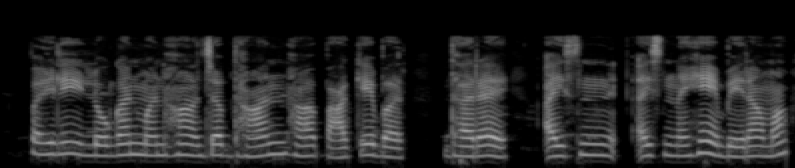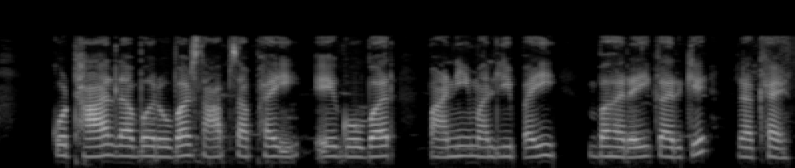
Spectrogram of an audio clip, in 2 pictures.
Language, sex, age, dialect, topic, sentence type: Chhattisgarhi, female, 18-24, Central, agriculture, statement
